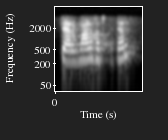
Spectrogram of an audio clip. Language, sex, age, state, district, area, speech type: Odia, female, 18-30, Odisha, Sambalpur, rural, conversation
